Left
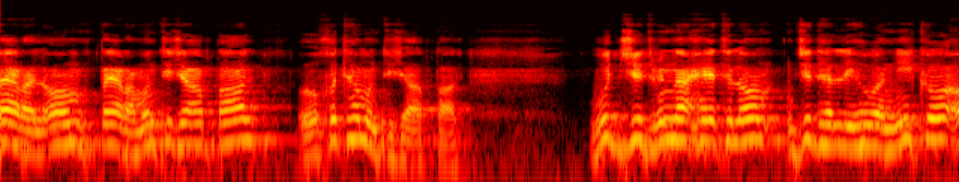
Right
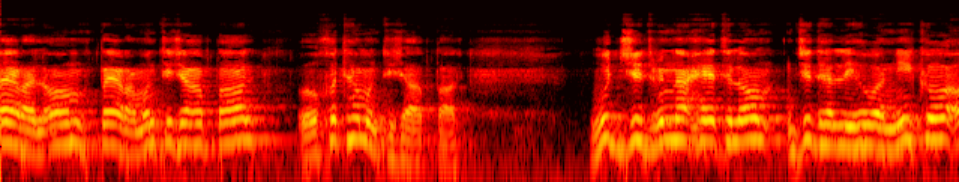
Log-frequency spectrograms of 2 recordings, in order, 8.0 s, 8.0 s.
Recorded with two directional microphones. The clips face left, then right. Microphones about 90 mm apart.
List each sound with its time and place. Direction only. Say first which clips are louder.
0.0 s speech: even; 30° left (ahead or behind)
4.9 s speech: right 1 dB; 35° left (ahead or behind)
